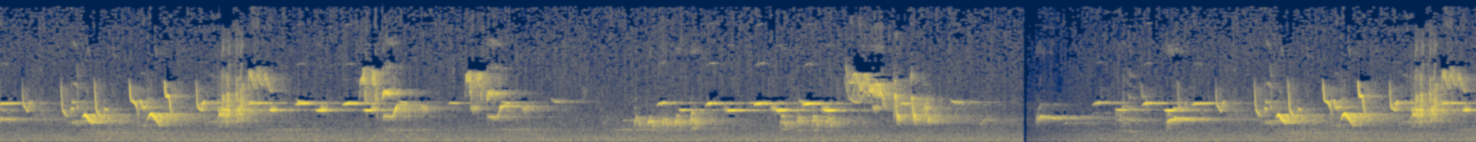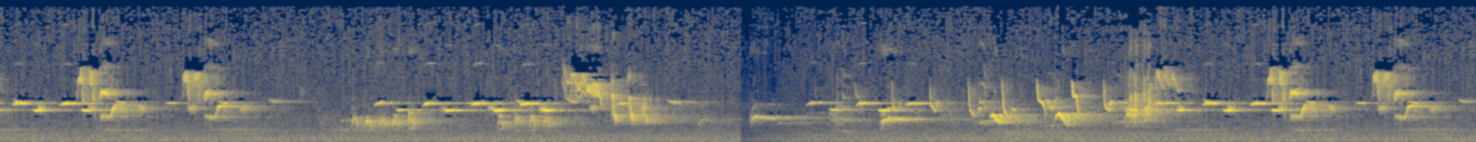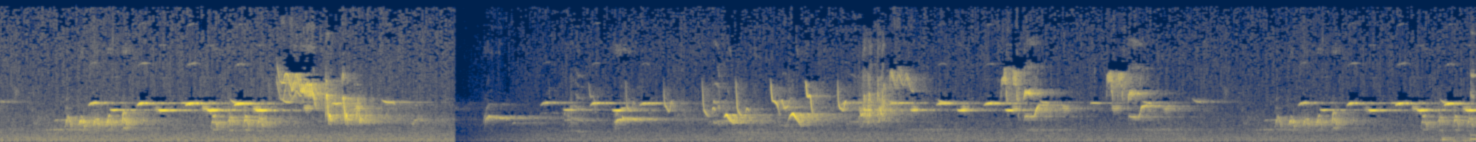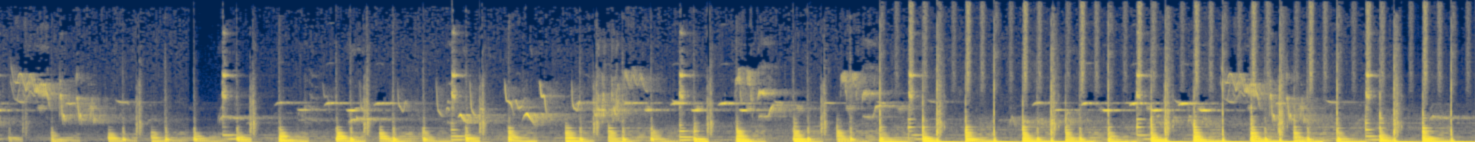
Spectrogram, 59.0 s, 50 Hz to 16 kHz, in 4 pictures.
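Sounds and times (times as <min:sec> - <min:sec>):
birds chirping and trilling: 0:34.4 - 0:59.0.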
